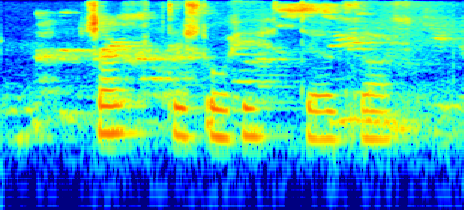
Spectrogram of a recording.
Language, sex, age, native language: Icelandic, female, 9, Icelandic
